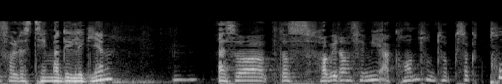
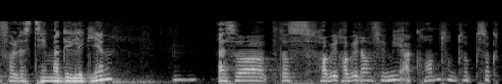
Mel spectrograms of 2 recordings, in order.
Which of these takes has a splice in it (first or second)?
second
